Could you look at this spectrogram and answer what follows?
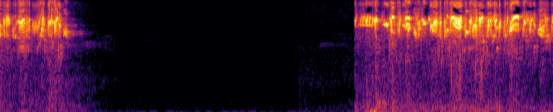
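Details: European serin song: a quick, shrill, tinkling stream of buzzy twittering notes. It starts briefly, pauses for a few seconds, then returns for about two seconds, with faint low rustling underneath.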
